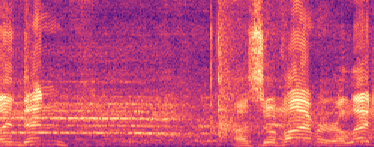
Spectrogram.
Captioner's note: crowd cheering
